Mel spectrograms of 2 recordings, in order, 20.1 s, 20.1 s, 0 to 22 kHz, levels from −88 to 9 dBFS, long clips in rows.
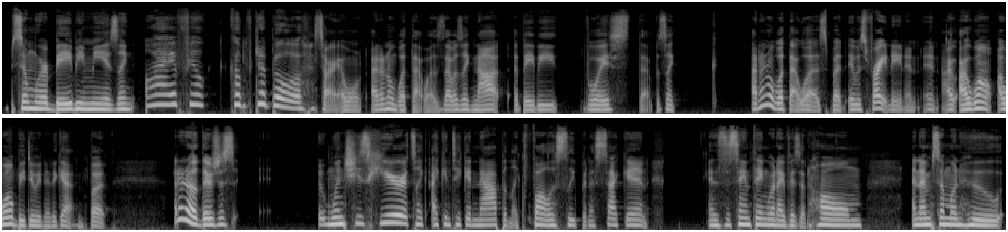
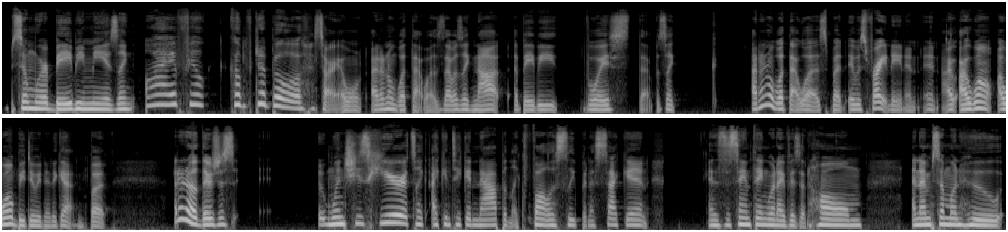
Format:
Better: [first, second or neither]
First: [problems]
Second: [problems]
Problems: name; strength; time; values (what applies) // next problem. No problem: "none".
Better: neither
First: none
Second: none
